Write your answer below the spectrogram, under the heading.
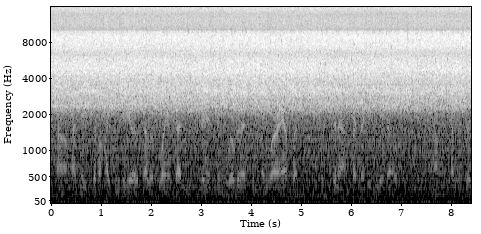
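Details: Cicadas in the Kansai area of Japan on a hot July morning, calling from early morning all day: a loud, unbroken, high hissing drone that fills the air and never pauses, with a man talking quietly underneath.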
